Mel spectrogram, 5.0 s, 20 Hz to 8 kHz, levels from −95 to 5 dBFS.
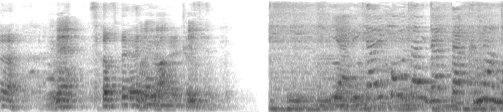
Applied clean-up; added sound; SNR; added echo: none; none; none; reverberation time 0.8 s.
